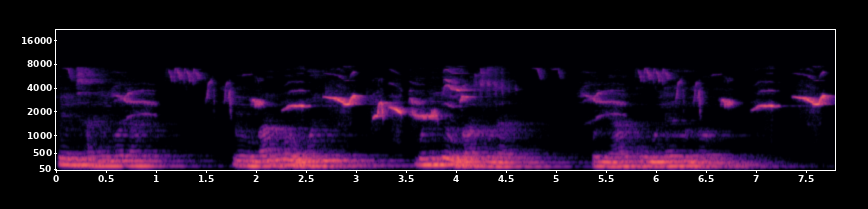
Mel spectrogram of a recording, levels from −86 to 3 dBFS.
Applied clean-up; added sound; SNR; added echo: none; Bird; 2 dB; reverberation time 1.1 s.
